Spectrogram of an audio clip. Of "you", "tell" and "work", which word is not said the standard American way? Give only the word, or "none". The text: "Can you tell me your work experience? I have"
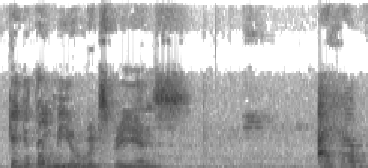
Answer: work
